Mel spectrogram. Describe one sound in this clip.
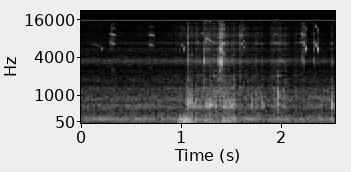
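A second blue tit lands with a knock at the entrance hole of a wooden nest box.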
